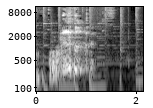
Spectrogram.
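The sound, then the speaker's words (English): A person vocally imitates a cough: one rough, drawn-out hacking burst, followed by a few faint breathy sounds and clicks. “And he coughs.”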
